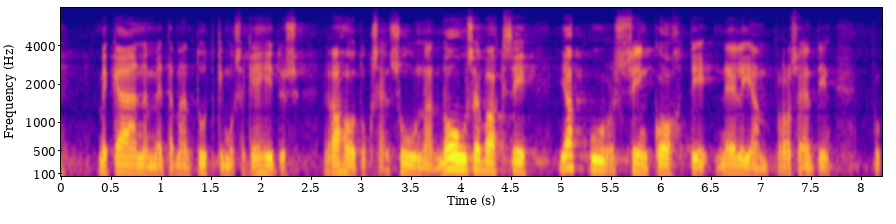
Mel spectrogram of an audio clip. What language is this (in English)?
Finnish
